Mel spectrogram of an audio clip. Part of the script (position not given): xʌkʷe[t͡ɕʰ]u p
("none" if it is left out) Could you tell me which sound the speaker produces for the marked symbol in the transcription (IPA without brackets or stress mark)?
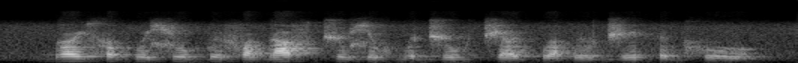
ɕ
